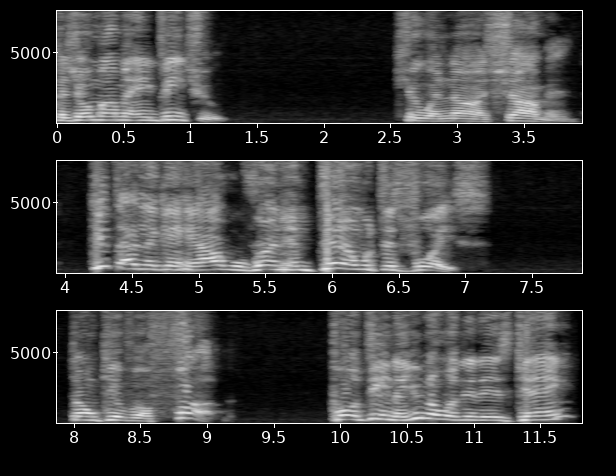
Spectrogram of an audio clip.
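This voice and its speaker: A man with a New York accent ranting and trash-talking through a pitch-shifted chipmunk voice effect, cocky and profane. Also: lively intonation, unhurried, fairly bright tone, rough recording. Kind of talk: brash trash-talk rant.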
